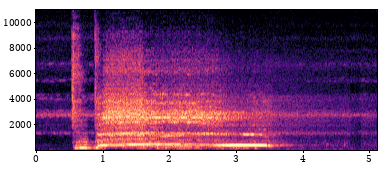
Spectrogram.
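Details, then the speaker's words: 1978 Camaro heater blower motor, AC deleted, wired direct to hot lead and ground after spraying lubricant: loud piercing screech under the dash for about three seconds then spinning down; owner suspects the motor needs replacing. "pretty awful I'm probably gonna have to just change that whole motor"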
